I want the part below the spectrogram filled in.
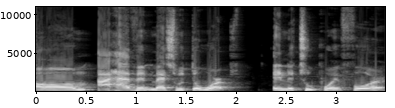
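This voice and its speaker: Relaxed in tone, a man talks at a fairly slow pace with ordinary pitch variation. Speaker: beatmaker and YouTuber. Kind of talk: live stream tutorial and review. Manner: loud; casual, relaxed.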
